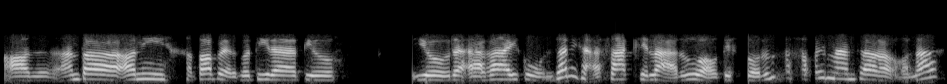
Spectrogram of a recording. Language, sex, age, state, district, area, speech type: Nepali, female, 45-60, West Bengal, Jalpaiguri, urban, conversation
